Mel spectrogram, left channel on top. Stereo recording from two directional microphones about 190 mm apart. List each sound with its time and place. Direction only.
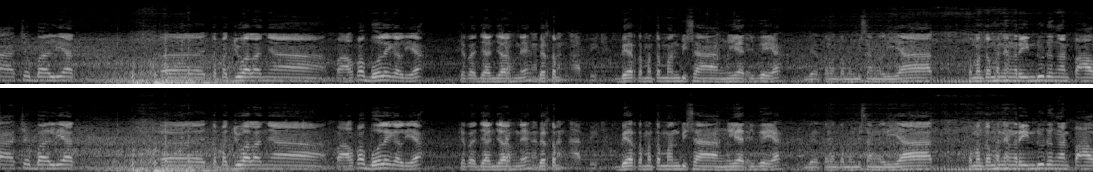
0.0 s a man's voice: 20° right (ahead or behind)
2.0 s a man's voice: 15° right (ahead or behind)
8.8 s a man's voice: 15° right (ahead or behind)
